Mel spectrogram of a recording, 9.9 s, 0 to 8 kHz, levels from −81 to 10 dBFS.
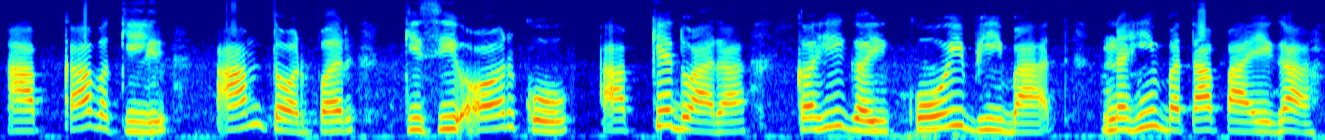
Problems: none marked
